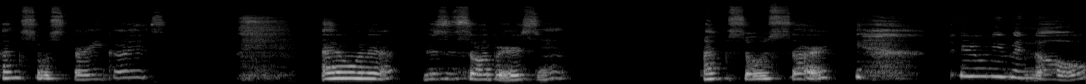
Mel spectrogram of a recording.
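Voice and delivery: high, tearful voice, crying through the words. Signing off to viewers while speaking on camera, crying. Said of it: "I can't believe I'm crying on camera".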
